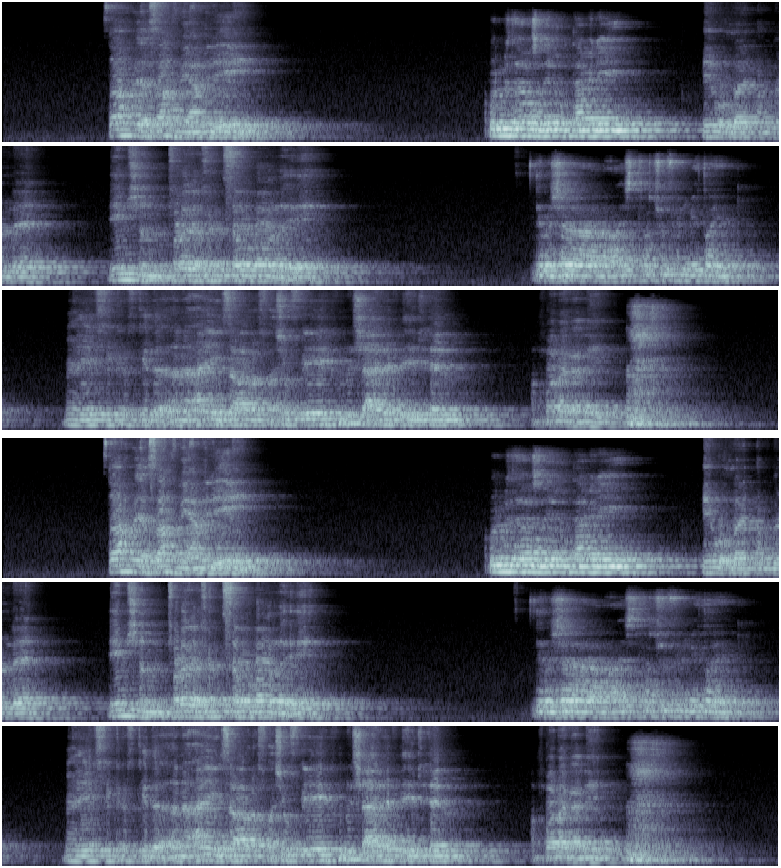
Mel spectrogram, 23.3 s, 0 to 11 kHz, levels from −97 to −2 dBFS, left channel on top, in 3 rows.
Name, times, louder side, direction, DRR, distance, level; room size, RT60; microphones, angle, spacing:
voice 1, 1.1-2.5 7.0-8.1 8.8-10.9 16.1-20.1 20.8-21.6, right 1 dB, 55° right, 0 dB, 1.4 m, -27 dB
voice 2, 4.8-6.3 13.0-15.0 21.8-22.2, equal, 40° left, -4 dB, 2.3 m, -24 dB
8.2 x 5.4 x 5.4 m, 1.4 s
head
